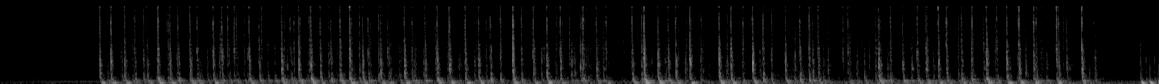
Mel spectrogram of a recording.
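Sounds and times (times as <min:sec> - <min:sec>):
typewriter typing: 0:01.0 - 0:11.0.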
